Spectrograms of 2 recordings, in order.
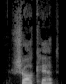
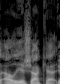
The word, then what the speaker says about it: Shawkat: And my, I don't know how to pronounce her name, Alia Shawkat? – Shawkat. It's Alia Shawkat.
